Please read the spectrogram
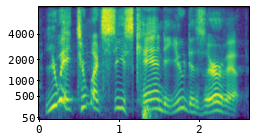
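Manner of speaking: mock-angry dentist blaming a patient for candy; hard legalistic dentist. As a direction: berate the patient like a harsh dentist. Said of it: "hard, legalistic dentist might say".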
